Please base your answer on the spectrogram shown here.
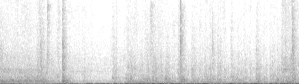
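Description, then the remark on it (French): Cable car gondola doors at a spring ski area in the mountains slide shut with a series of short mechanical clacks and rattles over a steady low rumble of machinery, no voices present. “Les portes de la télécabine se ferment.”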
